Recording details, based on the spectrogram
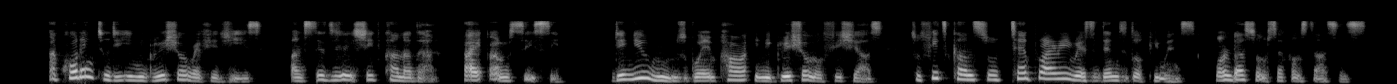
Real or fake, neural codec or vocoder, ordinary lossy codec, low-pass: fake; codec, 16 kHz, 1 kbps, FunCodec, trained on LibriTTS, 50 frames a second; none; none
